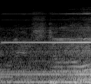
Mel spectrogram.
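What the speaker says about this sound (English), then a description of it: "you hear that beep? That's the last bale for the opening rounds." A steady electronic beep from a New Holland BR7080 round baler signals a finished bale, a continuous tone heard over the low rumble of the running machine.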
